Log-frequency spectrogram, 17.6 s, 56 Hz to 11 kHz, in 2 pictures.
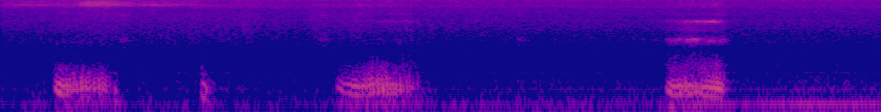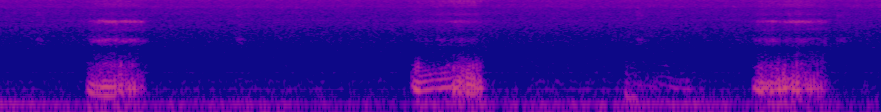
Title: Ikea snoring 2 082820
